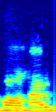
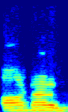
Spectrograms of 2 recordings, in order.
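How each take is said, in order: First: The word begins with an h sound. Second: The word begins with a vowel sound. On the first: The speaker calls it wrong. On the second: The speaker calls it right.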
